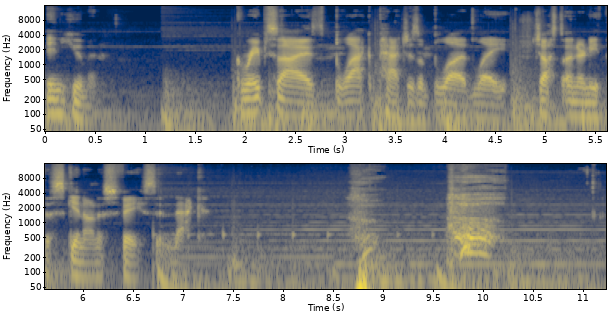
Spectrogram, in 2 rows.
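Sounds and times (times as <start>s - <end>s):
speech: 0.0s - 0.6s, 1.9s - 7.3s, 9.6s - 10.3s
short wet gurgling bloody cough: 8.7s - 10.3s.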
